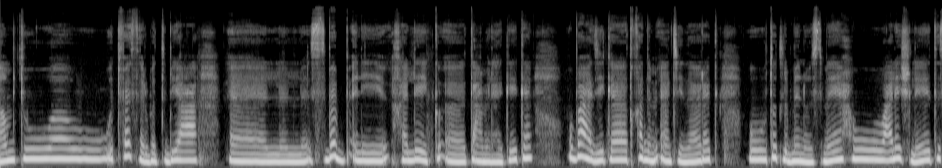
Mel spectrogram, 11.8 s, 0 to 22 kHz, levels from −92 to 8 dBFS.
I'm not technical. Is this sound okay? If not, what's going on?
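Yes, no technical faults are audible anywhere in this speech recording.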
